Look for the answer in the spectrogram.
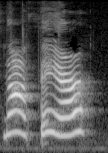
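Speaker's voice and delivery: loud, high cry of alarm; shout. A narrator's reading. Alien shouts as his tricycle crashes, alarmed cry. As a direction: yelp "No" as he crashes. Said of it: "he shouts".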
